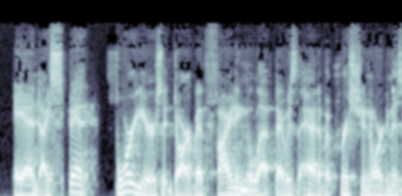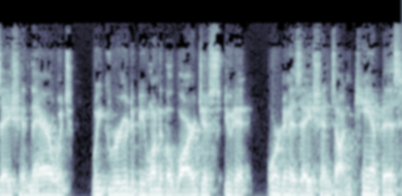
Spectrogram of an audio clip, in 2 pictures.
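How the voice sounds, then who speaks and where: A man with an American accent speaks at a fairly low pitch and a fairly quick pace, somewhat breathy, with ordinary pitch variation. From West Texas. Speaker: congressional candidate and news publisher. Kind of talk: interview.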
